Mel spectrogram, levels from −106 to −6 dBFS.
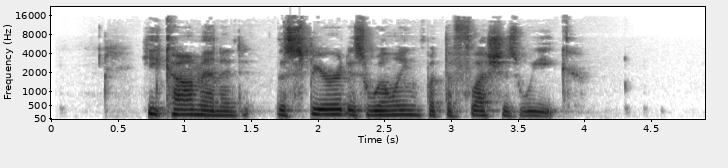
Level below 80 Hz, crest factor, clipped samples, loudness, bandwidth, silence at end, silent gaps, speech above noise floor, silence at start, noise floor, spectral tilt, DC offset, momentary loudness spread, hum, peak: -56 dBFS; 20 dB; under 0.1%; -17 LUFS; 16 kHz; 0.95 s; none; 58 dB; 0.4 s; -76 dBFS; -3.5 dB/octave; under 0.1%; 12 LU; none; 0 dBFS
